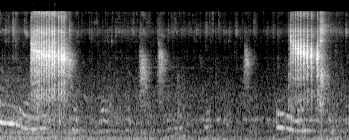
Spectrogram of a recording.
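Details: Calling to attract males, a female common iora in breeding condition gives two rasping, pulsed rattles about five seconds apart. Low descending whistled slurs from another bird accompany each burst.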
